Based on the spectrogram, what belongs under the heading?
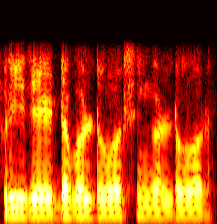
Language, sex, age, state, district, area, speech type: Marathi, male, 30-45, Maharashtra, Osmanabad, rural, conversation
